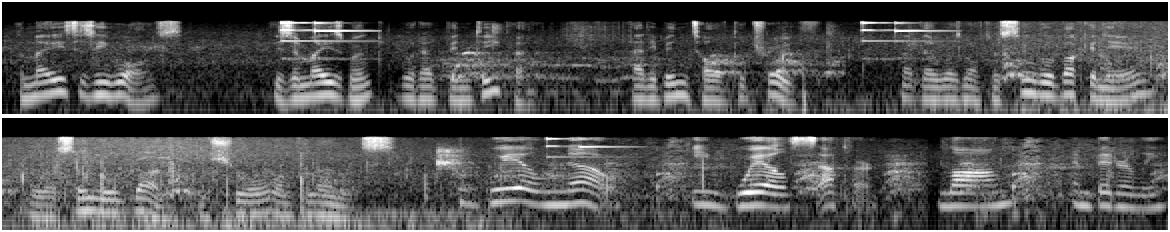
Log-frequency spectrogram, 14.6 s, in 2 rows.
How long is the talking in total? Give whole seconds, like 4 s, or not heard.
14 s.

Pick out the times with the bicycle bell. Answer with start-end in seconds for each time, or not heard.
1.7-2.4, 5.3-6.0, 10.7-11.2.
